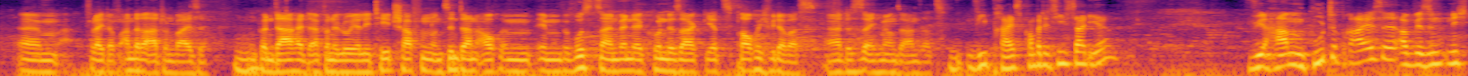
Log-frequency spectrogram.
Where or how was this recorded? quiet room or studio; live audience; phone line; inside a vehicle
live audience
